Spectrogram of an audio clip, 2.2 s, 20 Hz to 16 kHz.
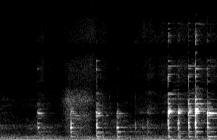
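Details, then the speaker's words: Subaru STI engine rebuild, good connecting rod fitted on the second cylinder's journal of a bent crankshaft: rocking it gives sharp metallic clicks showing excess rod bearing clearance, while on cylinders 1, 3 and 4 it made no noise. "yep you can hear it whereas when it was on these cylinders 1 three and four you couldn't hear any play"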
